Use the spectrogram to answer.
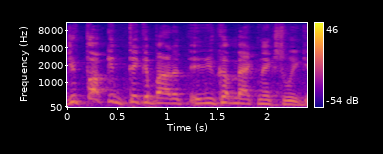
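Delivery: high-pitched mock scolding; yelling. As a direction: send the student off with an irate order. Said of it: "'cause he yelled at me".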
